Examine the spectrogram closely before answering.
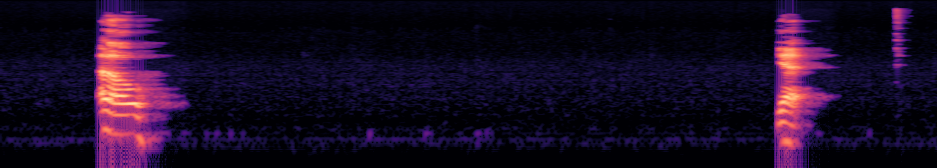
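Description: A young man speaks briefly and softly into a close microphone.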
